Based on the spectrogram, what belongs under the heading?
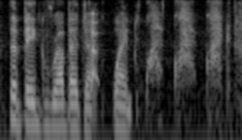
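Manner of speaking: softly whispered rhyme. Shown as a demonstration. Teacher whispers the duck rhyme to the class. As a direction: whisper it like a secret. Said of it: "same rhyme, whispered take".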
